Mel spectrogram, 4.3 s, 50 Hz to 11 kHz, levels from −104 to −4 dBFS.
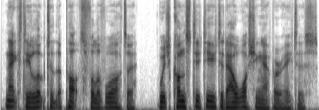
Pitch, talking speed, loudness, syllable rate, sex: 105 Hz, 195 wpm, -19 LUFS, 6.0 syllables/s, male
